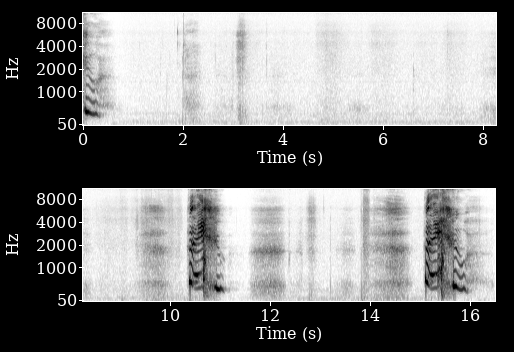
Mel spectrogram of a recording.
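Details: Long quiet stretch with faint sniffs and breaths, then two sharp explosive sneezes each after a short intake of breath, deliberately induced after months without inducing; sneezes.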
